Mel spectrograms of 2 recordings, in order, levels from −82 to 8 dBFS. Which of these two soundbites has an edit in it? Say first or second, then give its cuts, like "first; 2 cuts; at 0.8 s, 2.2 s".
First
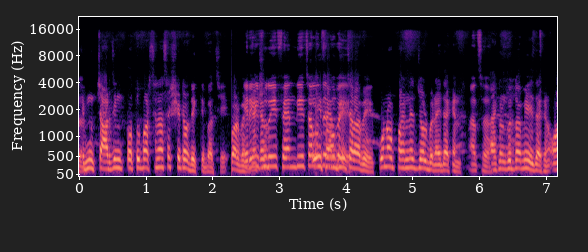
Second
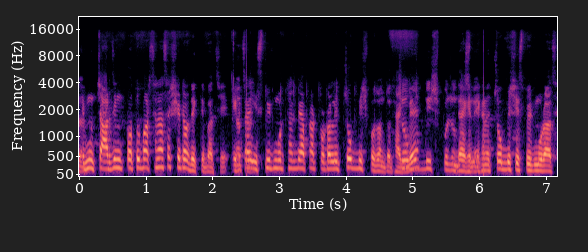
first; 1 cut; at 2.3 s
